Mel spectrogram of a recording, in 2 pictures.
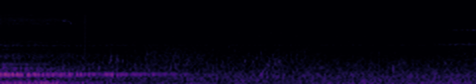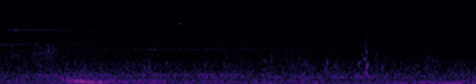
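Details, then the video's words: Whale song recorded underwater: low moaning tones and a short descending sweep near the middle, over a steady gurgling, rumbling background with faint clicks. "O CANTO RELAXANTE DAS BALEIAS"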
